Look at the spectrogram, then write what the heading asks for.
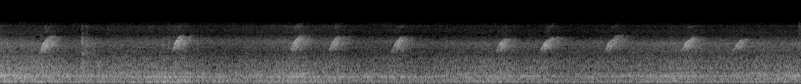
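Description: A bird chirping repeatedly in short falling notes, about eleven in all at irregular intervals, over the steady running of heavy diesel machinery.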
